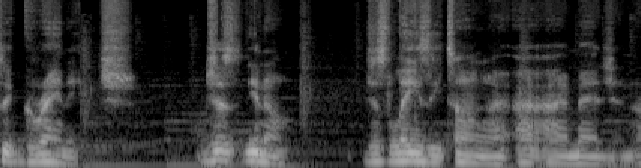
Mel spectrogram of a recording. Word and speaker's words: Greenwich: It is February, and it's spelled Greenwich, but they pronounce it Greenwich.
